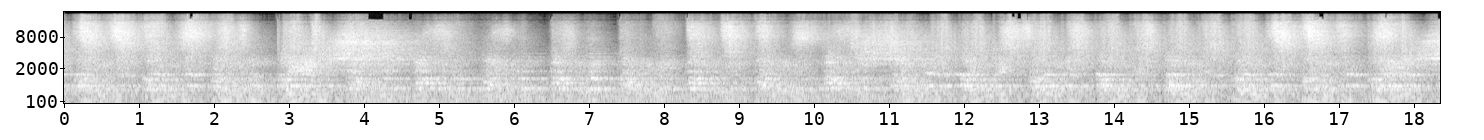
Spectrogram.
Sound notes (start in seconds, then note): 1.3 horn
